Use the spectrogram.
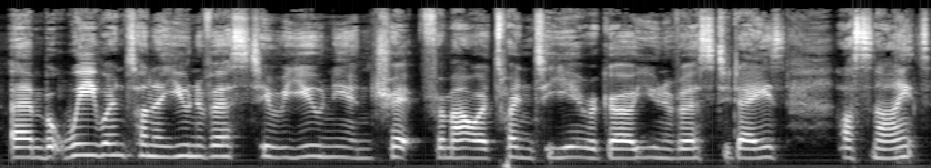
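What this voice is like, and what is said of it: Slightly hoarse voice. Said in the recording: “I'm sorry that my voice is a little hoarse ... I was shouting a lot last night, and now I can't talk”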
